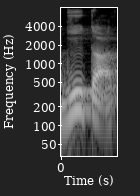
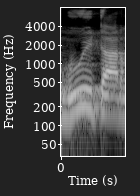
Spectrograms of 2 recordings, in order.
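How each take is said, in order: First: No 'u' sound is heard after the 'g'. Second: A 'u' sound is heard after the 'g'. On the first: The speaker calls it right. "तो यू को नहीं पढ़ा जाएगा" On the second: The speaker calls it wrong. "इसको गुइटार नहीं बोलना है"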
